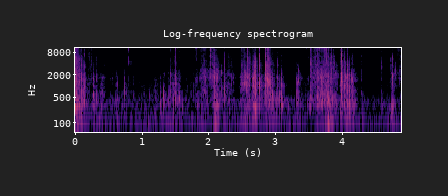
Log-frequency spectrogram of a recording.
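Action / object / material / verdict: scrape / thin glossy paper leaflet / paper / none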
